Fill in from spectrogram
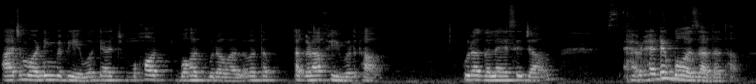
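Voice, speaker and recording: A woman healing coach talking casually to viewers in a soft, affectionate and earnest way. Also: mid-range voice, fairly even intonation, moderate pace, far from the mic, lo-fi sound. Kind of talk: casual motivational talk to viewers.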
